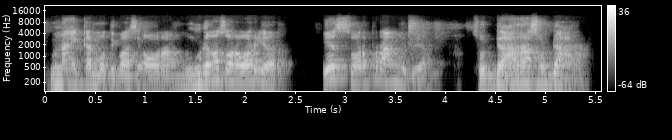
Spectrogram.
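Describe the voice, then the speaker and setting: A man giving a relaxed, chatty leadership lecture, full of fillers and tag words, mixing in English terms. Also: on the high side, fast. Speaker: leadership trainer. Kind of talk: casual webinar lecture. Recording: echoey room.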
